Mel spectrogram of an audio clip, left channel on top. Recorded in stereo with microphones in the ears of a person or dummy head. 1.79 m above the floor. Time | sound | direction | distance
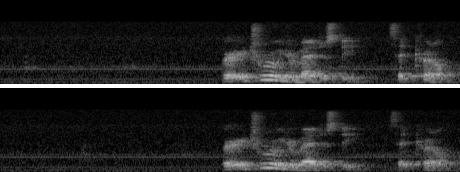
2.2 | a man speaking | 5° right (ahead or behind) | 1.3 m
